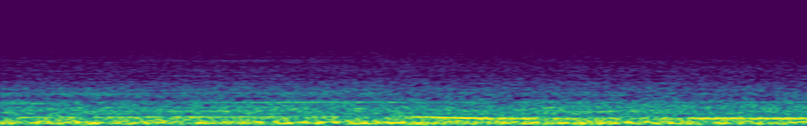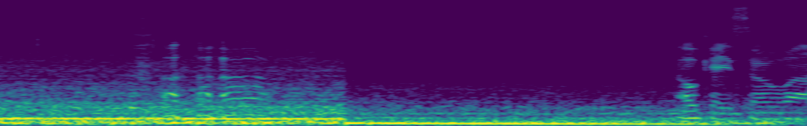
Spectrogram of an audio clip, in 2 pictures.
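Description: Acura RSX pulling hard under acceleration, a steady loud engine drone with rising tone for most of the stretch, then cutting off into lower road rumble; occasional voices over it.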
